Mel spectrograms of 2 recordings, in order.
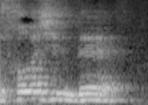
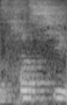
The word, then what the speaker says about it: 서시: 근데 서시인데 요즘 사람들은 서씨 그렇게 있습니다. 한문 발음을 할 줄 모르기 때문에. 그래서 서씨 그러면 서씨 성이 되버려요. 서시 그래야 돼요. 서시.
